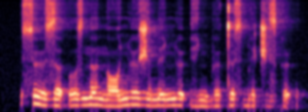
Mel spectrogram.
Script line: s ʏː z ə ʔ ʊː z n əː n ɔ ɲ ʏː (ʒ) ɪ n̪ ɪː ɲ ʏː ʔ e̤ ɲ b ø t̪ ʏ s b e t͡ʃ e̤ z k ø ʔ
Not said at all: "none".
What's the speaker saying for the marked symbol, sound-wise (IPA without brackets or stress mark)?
ʒ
